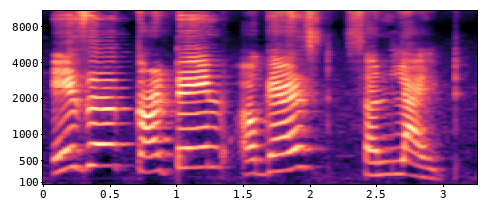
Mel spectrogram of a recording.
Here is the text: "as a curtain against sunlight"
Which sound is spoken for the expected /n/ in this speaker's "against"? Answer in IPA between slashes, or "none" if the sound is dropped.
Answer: none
